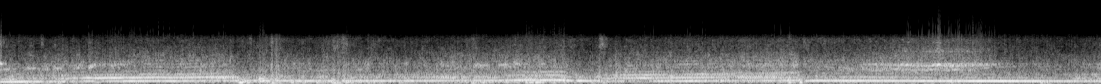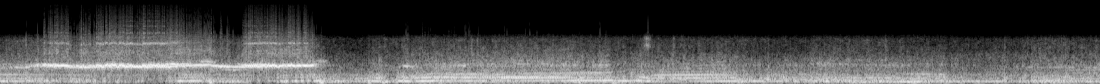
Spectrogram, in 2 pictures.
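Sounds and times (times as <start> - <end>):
turbocharged car engine revving: 0.0 - 22.0.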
